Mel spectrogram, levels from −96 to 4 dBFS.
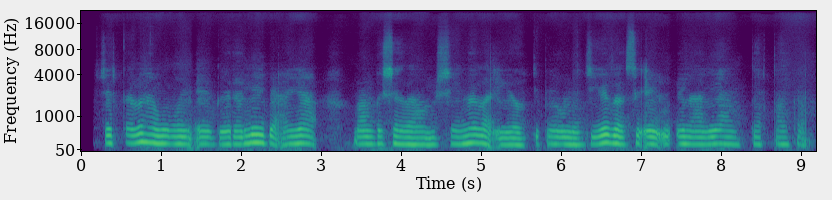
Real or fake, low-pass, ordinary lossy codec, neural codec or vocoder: fake; none; none; codec, 44.1 kHz, 2.6 kbps, DAC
